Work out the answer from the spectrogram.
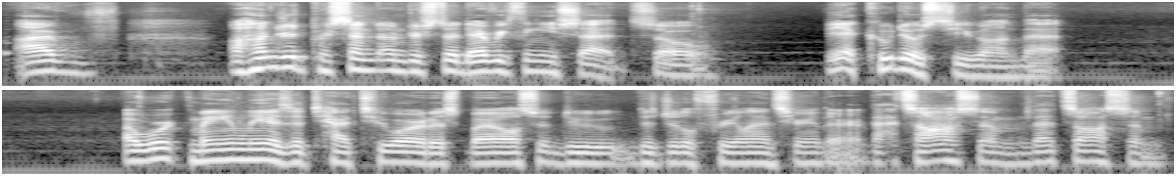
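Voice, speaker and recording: A man hosts a live art stream, painting while he reads out chat messages and answers viewers casually, sometimes restarting hesitantly. His voice is medium-pitched, and the recording is dry.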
